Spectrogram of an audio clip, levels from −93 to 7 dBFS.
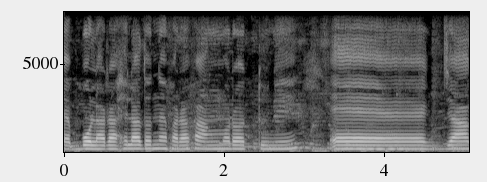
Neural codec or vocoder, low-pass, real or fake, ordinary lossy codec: none; none; real; none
